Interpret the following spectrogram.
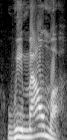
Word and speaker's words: Wimauma: And I had to say, I spelled it out for her, and she said, oh, Wimauma.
